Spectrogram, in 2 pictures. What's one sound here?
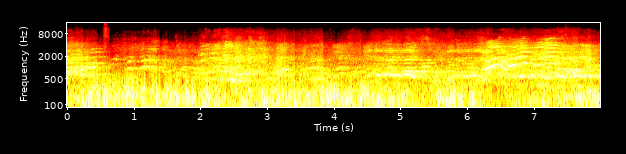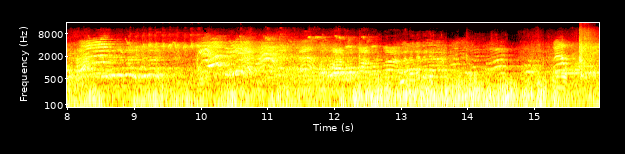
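Young men shout and call out to each other across an outdoor pitch.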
